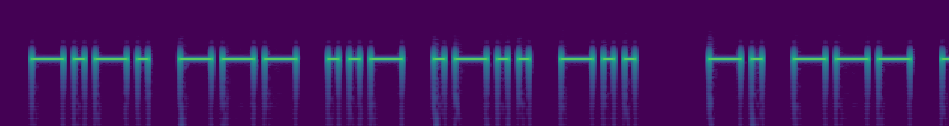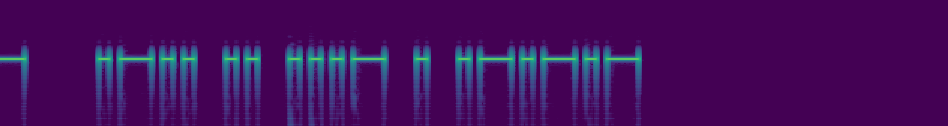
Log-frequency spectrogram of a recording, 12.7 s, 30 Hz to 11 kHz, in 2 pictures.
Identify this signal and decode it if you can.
Morse code, heard as a keyed tone, about 17 wpm, 700 Hz. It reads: COULD NOT LIVE.
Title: Sentences from Top 1000 Words - Review Part 4 - 17wpm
